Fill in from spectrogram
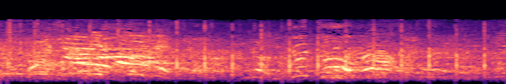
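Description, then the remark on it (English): A gymnasium crowd of Fort Loramie fans roars steadily throughout, cheering on their basketball team in a game against Fairlawn, a dense wash of voices cheering together with sharp scattered claps and squeaks punctuating the noise, continuous. “Fort Loramie crowd cheering on the Redskins behind us.”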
